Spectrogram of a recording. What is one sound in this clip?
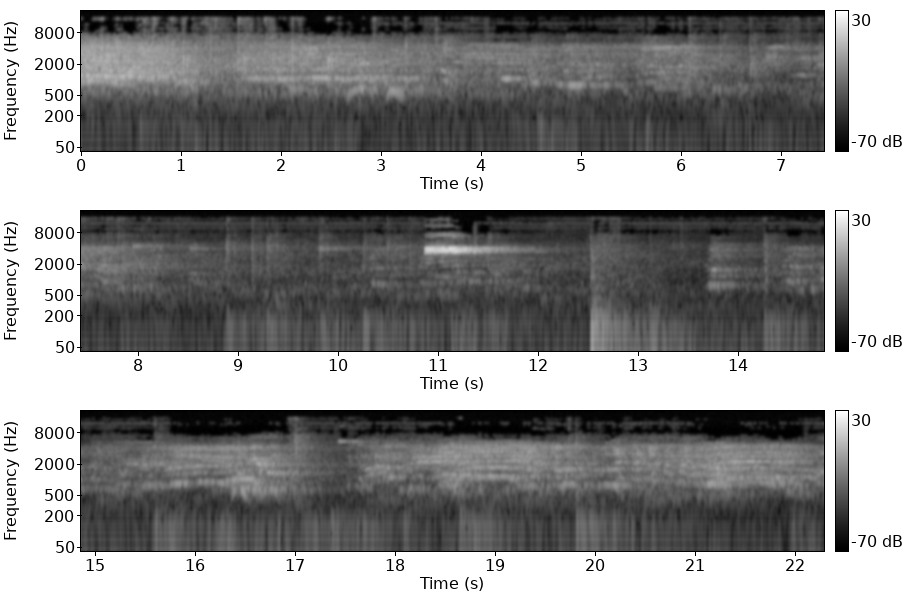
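Girls shout and cheer across a large echoing gym.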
